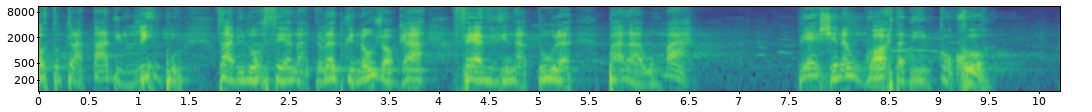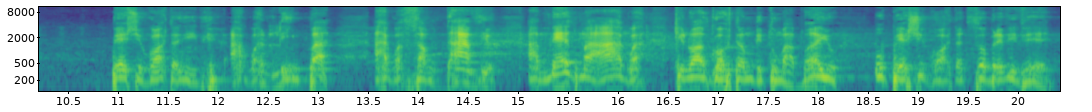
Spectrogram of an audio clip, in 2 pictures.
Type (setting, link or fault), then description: setting, live audience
